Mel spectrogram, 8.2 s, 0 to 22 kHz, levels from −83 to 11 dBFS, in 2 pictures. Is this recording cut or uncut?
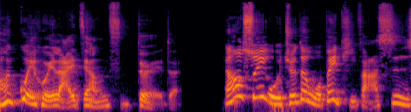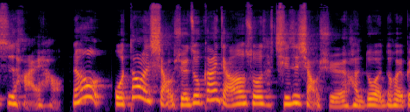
uncut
